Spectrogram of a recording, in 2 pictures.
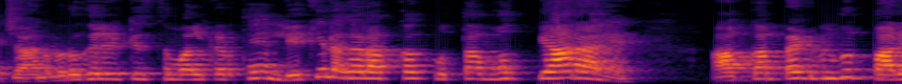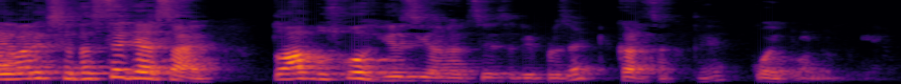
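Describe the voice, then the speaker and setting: A man's voice: high-pitched, a bit bright. A young Indian man teaching spoken English in Hindi, coaxing learners to repeat the sentences after him. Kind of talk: Hindi-English language lesson. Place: indoors at home. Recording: echoey room.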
